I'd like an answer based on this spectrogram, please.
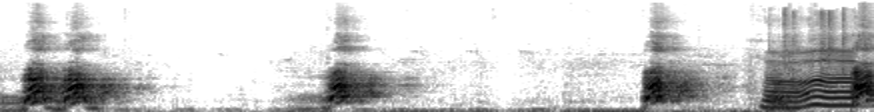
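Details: Guarding his family's gate, German Shepherd Leo gives three isolated barks separated by pauses of nearly two seconds, then a drawn-out, wavering whining bark, with a person hushing him nearby.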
